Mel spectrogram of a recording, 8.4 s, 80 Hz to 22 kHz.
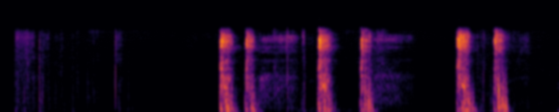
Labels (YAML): expert_labels:
- quality: good
  cough_type: dry
  dyspnea: false
  wheezing: false
  stridor: false
  choking: false
  congestion: false
  nothing: true
  diagnosis: obstructive lung disease
  severity: mild
age: 22
gender: male
respiratory_condition: true
fever_muscle_pain: true
status: healthy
